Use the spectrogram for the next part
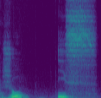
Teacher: É de fato o I aqui forma um hiato. Nós temos duas vogais juntas na palavra, mas em sílabas separadas.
